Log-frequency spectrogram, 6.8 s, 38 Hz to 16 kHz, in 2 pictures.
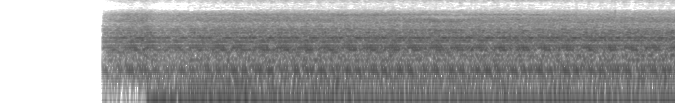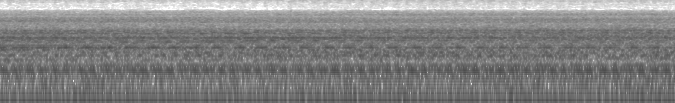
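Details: Hotpoint Ariston FMD963 washing machine running with a steady, dense gritty grinding; owner thinks it comes from the motor rather than the drum and plans to remove the belt to test.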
